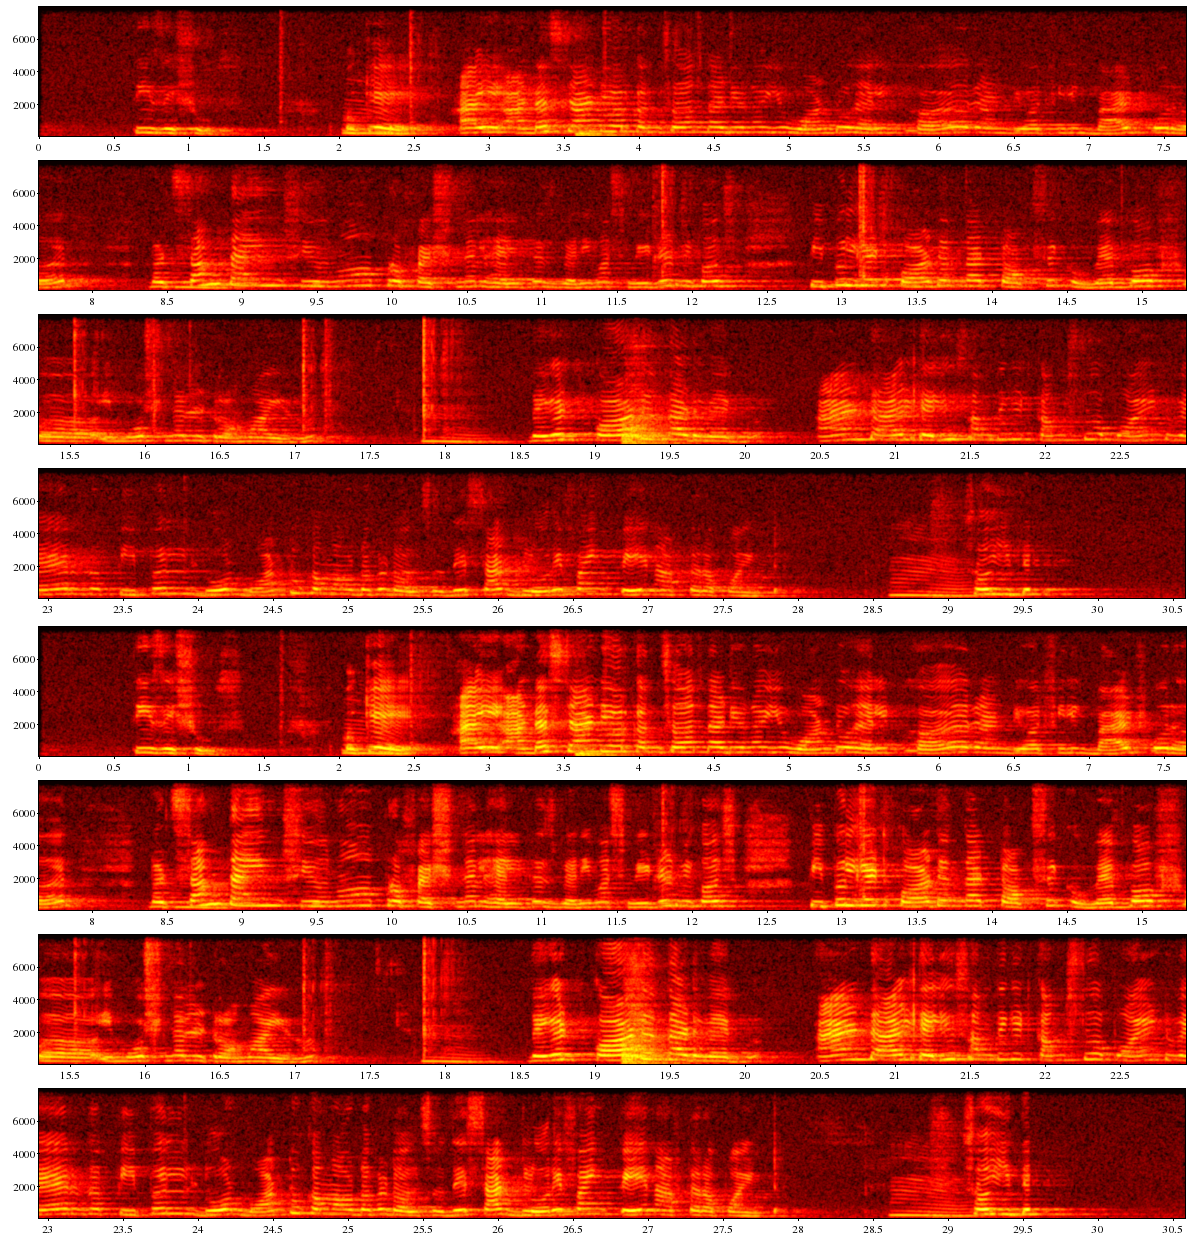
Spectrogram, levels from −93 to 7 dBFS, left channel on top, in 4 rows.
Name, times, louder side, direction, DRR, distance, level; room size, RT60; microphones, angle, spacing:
voice 1, 0.6-1.3 2.0-7.9 8.4-17.2 18.6-20.1 20.5-27.8 29.1-29.5, right 3 dB, 80° right, 1.4 m, -24 dB
sound 1, 1.6-18.6, left 3 dB, 30° left, 2.5 m, -48 dB
voice 2, 2.0-2.5 8.5-8.9 17.8-18.4 28.6-29.2, equal, 10° right, 1.2 m, -31 dB
25.5 x 22.5 x 7.9 m
head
